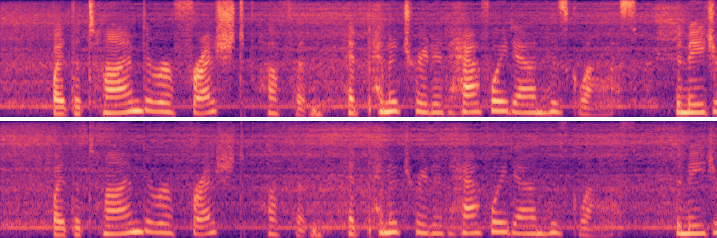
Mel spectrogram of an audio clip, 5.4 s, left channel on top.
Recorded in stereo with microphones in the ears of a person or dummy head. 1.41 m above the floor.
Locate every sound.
0.4 s a woman speaking: 80° left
